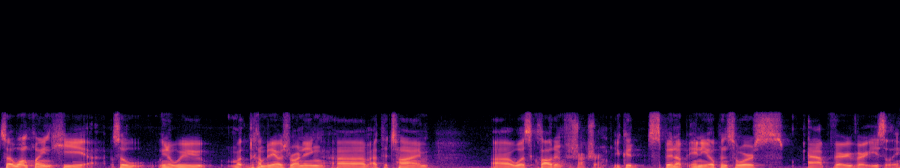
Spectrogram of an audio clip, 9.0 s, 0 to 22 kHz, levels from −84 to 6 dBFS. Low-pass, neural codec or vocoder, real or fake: 7.2 kHz; none; real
